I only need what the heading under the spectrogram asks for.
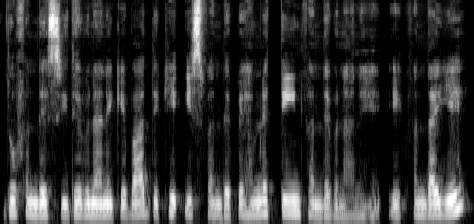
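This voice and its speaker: A woman's voice: fairly low pitch, steady tone, moderate pace, dark tone. A woman giving a step-by-step knitting tutorial, patiently counting stitches aloud and repeating each instruction.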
